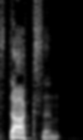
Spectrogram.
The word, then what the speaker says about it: dachshund: Is it pronounced Dachshund? – I think it's Dachshund. – It's Dachshund.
